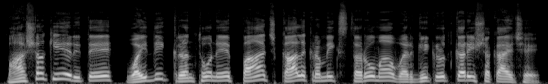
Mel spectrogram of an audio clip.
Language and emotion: Gujarati, neutral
